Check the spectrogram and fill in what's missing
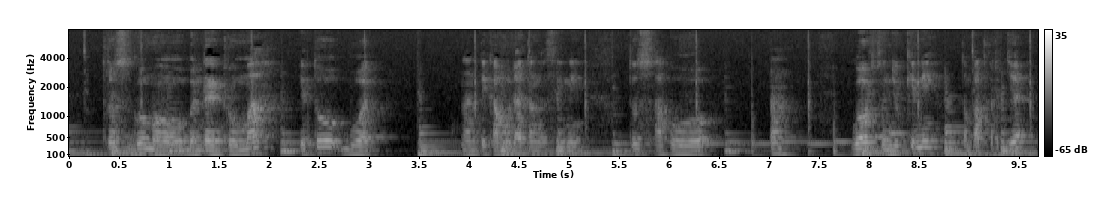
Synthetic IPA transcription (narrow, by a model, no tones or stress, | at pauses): t̪əɾʊsɡuamaubəndɾɪnrumahit̪ubuat̪̚ | nant̪ikamudat̪aŋkəsinit̪ɾʊsaku | əhɡuaɾʊst̪uɲd͡ʒukɪnɪht̪əmpat̪̚kərd͡ʒa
